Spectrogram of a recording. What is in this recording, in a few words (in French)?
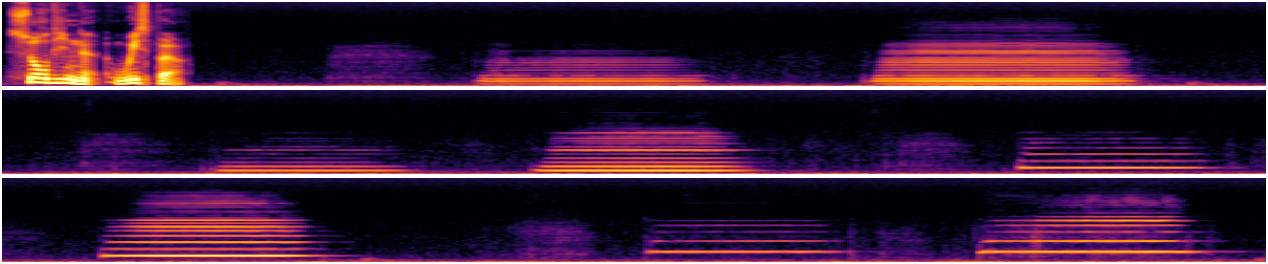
sourdine whisper, trombone; Sourdines; Sourdines fixees; traite orchestration; trombone tenor trombone basse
